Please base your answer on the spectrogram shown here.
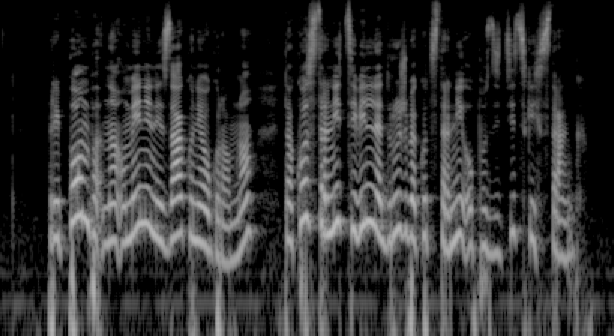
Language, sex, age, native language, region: Slovenian, female, 18-29, Slovenian, Savinja region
